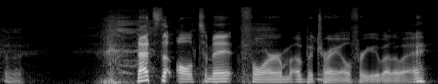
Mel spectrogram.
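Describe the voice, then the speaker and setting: A man's voice: on the low side, lively intonation, moderate pace, no room sound, clean studio sound. Laughing, teasing male podcast co-host. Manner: laughs often, teasing, trails off quietly. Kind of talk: casual chat.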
